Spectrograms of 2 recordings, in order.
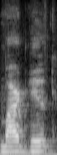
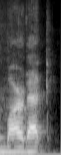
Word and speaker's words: Marduk: He's not saying, go and worship Marduk or Marduk, depending on how you want to pronounce his name.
